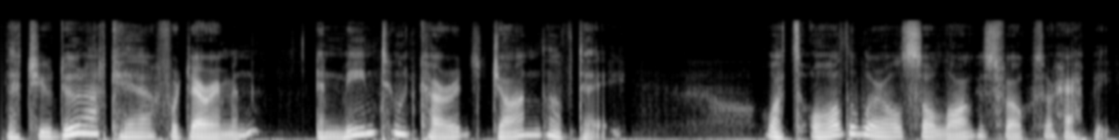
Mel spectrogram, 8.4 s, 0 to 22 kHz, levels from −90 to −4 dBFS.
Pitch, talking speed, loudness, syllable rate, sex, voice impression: 135 Hz, 165 wpm, -20 LUFS, 4.9 syllables/s, male, masculine, adult-like, soft, slightly cool, sincere, calm, slightly kind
